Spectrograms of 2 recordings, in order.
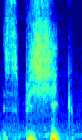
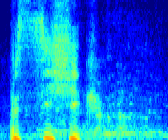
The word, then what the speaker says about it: psychique: feuilletons nouvel sur l'équilibre psychique des gondanaises. Le de la doucement doucement noter. OK. Donc l'équilibre psychique, hein, l'influence des feuilletons novelas sur l'équilibre psychique des Gondouanaises. Hm hm. J'ai pas dit spichique, psychique.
